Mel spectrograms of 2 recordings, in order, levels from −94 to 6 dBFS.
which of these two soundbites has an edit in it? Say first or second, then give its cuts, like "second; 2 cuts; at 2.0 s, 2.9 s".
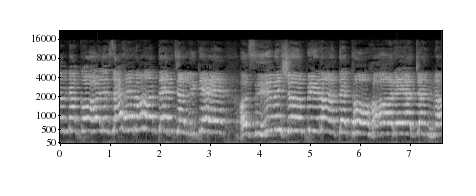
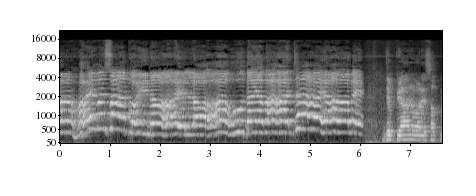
second; 1 cut; at 6.2 s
